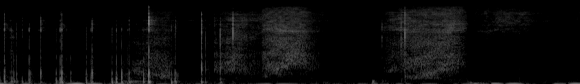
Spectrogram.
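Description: A long, thin, solid flat wooden ruler with printed markings is held at both ends and tapped and scratched with long manicured nails. A quick run of sharp, dry clicking taps is followed by two longer, bright, hissy scratching strokes, with faint ticks between them, all at a quiet level.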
